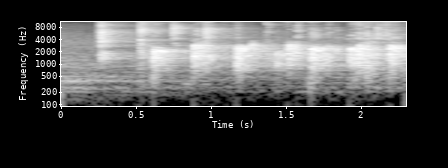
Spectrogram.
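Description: Audience applauding, starting about a quarter of a second in.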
